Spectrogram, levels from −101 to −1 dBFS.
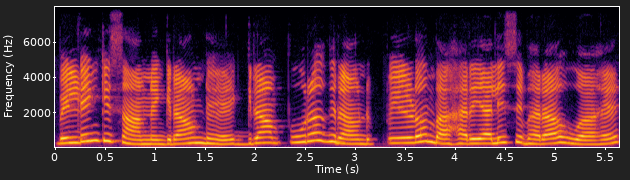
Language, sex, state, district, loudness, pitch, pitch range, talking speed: Hindi, female, Uttar Pradesh, Budaun, -15 LUFS, 275 Hz, 245-325 Hz, 150 wpm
